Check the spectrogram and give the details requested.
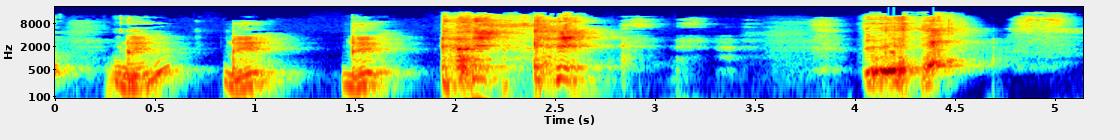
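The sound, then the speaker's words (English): A voice imitates choking and gulping: three short strained bursts, then two longer rough noisy gasps, a pause, and a final loud throaty gurgle, fairly loud with no other sounds. “It was a choking sound.”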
